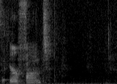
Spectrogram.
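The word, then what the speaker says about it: Hierophant: is number five and it's pronounced the air font and this one's about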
